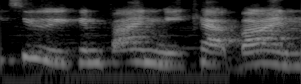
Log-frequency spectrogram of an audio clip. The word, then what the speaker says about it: Kat Bein: you can find me kat vine that's my name and uh yeah cad vine catbine that's right yeah rhymes with fine lines yeah you you were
